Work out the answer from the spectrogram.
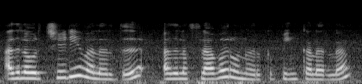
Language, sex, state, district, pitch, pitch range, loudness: Tamil, female, Tamil Nadu, Chennai, 255 Hz, 245-290 Hz, -14 LUFS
